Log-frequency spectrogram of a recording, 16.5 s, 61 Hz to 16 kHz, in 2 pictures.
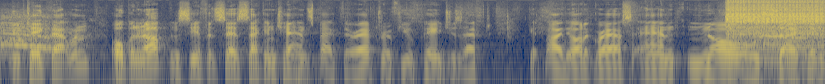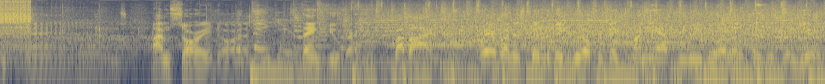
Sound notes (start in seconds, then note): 0.0 audience shouting; 7.2 buzzer sounding; 8.0 audience groaning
